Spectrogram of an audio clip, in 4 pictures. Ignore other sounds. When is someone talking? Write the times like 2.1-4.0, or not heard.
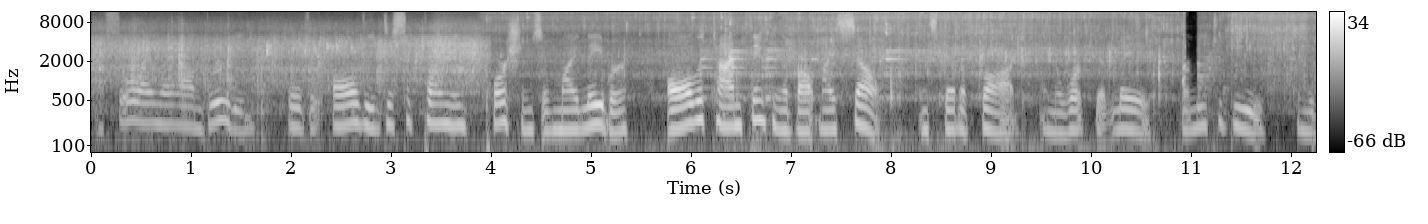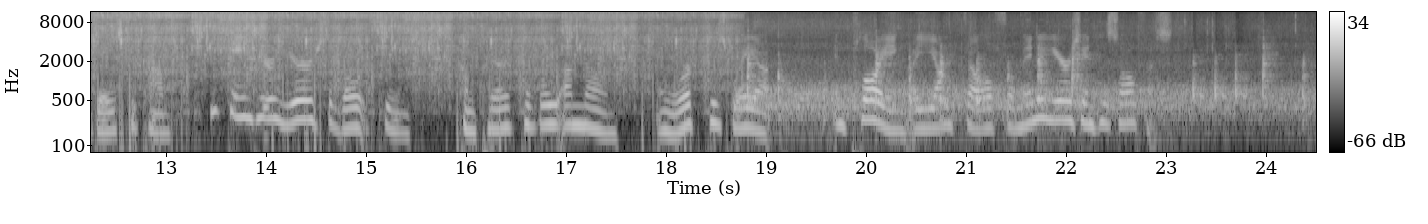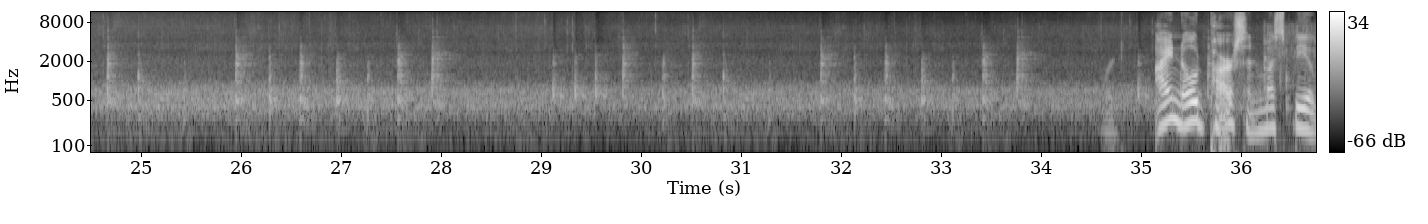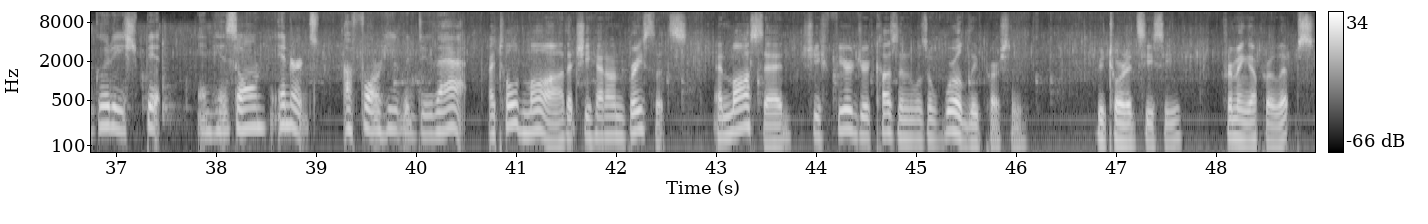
0.1-23.1, 34.6-48.9.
